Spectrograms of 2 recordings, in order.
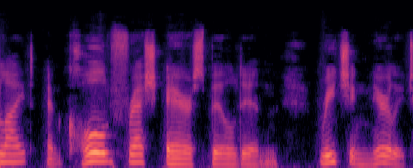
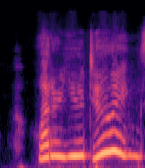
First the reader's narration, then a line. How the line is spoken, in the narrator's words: laughed and cried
